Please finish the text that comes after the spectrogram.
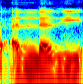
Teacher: نوک ہم باہر لائیں گے زال کو ادا کرنے کے لیے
